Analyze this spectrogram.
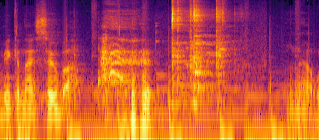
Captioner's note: laughs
